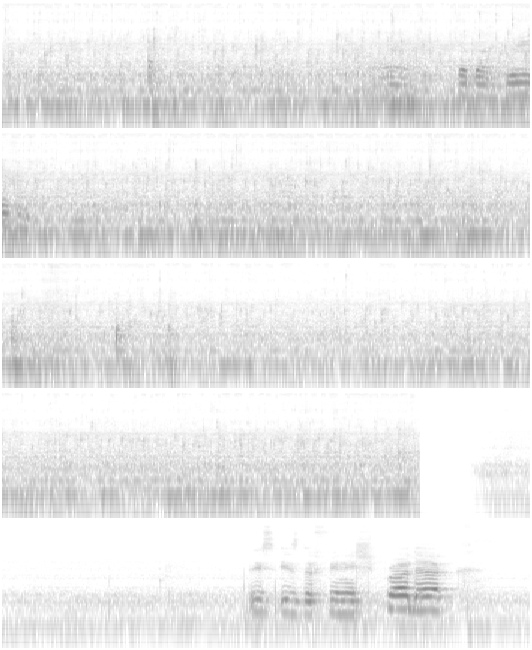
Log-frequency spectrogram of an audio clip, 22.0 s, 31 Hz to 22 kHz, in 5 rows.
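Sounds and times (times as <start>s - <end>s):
pot simmering with bubbling hiss: 0.0s - 16.7s.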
